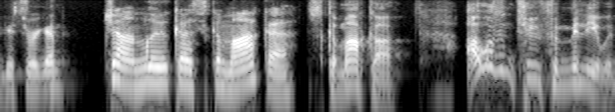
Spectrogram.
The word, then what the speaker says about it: Scamacca: I know Arsenal fans want to speak about, I want to make sure I pronounce his name right. Let me just read this through again. Gianluca Scamacca. Scamacca.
